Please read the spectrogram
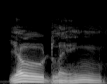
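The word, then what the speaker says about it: jodling: warbling the yodling pronounced yodling emphasis on the o continued and was very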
